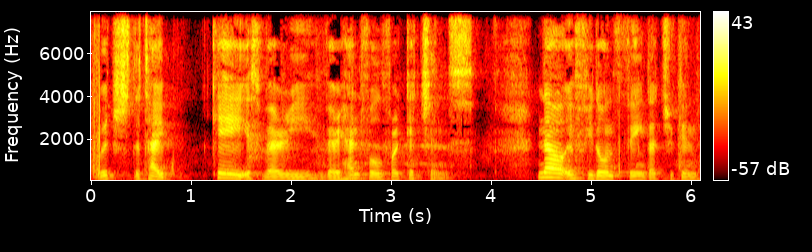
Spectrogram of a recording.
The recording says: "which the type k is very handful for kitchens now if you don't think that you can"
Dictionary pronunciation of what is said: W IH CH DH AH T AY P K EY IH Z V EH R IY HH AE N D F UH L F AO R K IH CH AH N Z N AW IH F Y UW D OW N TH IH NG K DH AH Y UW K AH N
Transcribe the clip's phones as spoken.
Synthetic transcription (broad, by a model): W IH CH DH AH T AY P K EY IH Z V EH R IY HH AE N D F UH L F AO R K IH CH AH N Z N AW IH F Y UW D OW N TH IH NG K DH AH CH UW K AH N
